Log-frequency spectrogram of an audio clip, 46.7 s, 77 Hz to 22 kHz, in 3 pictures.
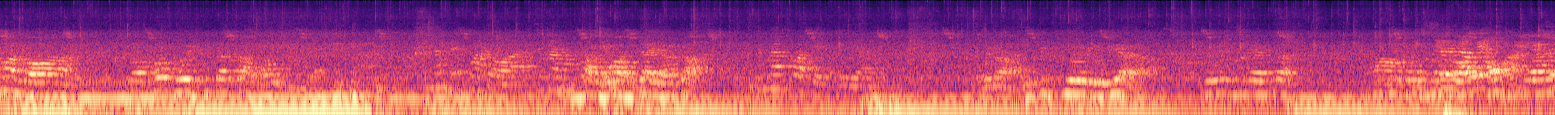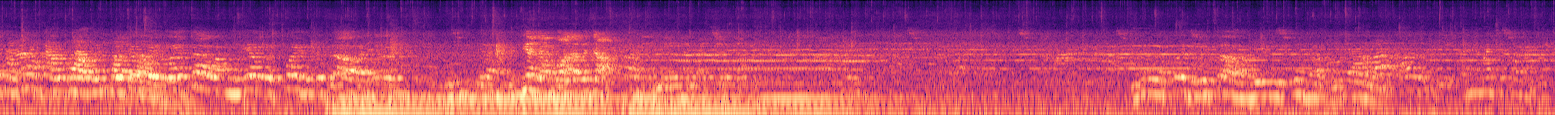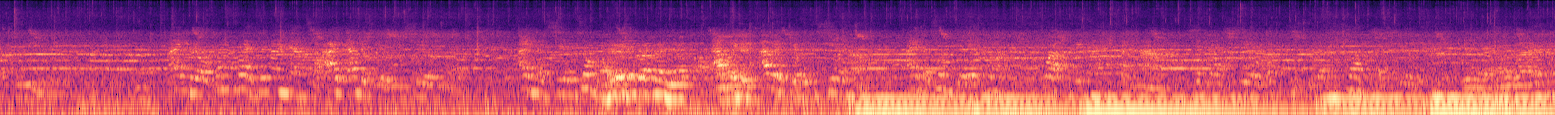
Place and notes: A group of people chatting, Funeral, Rainy Day, Small village, Traffic Sound, Birdsong
Sony PCM D50+ Soundman OKM II
Sanxing Township, Yilan County, Taiwan, July 2014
